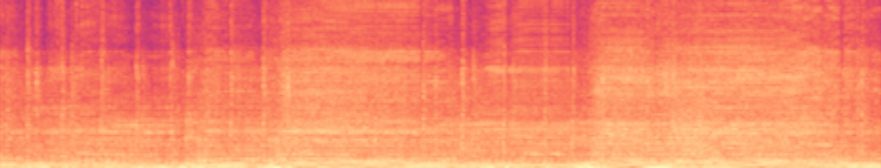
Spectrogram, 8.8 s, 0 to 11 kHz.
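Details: Jawa 638 two-stroke under rebuild with a tired cylinder-piston group, blipped up and down: loose knock under the exhaust note plus chain rattle; crankshaft bearing knock and chain rattle.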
